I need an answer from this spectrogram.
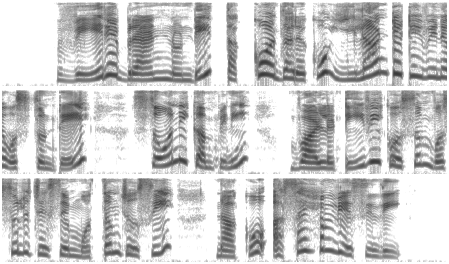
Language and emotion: Telugu, disgusted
